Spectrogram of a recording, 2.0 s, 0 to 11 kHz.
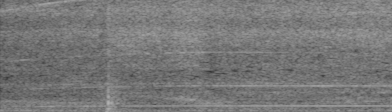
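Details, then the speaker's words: Numatic Henry HVR160 vacuum cleaner fitted with a replacement motor and oversized hose: strong, steady high-pitched suction with an even motor whine and brief air thumps; healthy, more than enough power. "oh yes that's actually pretty nice more than enough power from the 2200 watt"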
